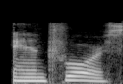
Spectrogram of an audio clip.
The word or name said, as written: antrorsely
